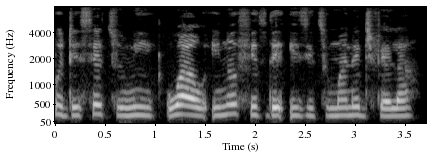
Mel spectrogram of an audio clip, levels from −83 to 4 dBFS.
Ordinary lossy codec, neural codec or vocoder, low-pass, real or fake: none; none; none; real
